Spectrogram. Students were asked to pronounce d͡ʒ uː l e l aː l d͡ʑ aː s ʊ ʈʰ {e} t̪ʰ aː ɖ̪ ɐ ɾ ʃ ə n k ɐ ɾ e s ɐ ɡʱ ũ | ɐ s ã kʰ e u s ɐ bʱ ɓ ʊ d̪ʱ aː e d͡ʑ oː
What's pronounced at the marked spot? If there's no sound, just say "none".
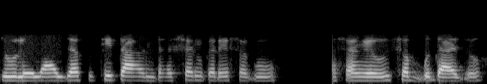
i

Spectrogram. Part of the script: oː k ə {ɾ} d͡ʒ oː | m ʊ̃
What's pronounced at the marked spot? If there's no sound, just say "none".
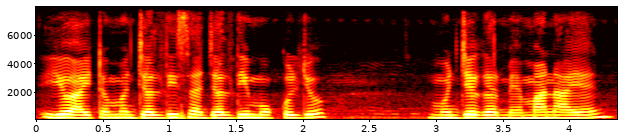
l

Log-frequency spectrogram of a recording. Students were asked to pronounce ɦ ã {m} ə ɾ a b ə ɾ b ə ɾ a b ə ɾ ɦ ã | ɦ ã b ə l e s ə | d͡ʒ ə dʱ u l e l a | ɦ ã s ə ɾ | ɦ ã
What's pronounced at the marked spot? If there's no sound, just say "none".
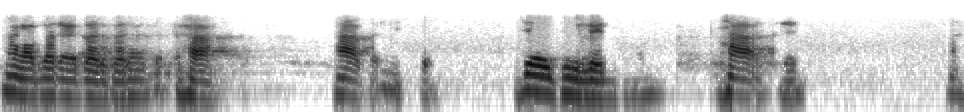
b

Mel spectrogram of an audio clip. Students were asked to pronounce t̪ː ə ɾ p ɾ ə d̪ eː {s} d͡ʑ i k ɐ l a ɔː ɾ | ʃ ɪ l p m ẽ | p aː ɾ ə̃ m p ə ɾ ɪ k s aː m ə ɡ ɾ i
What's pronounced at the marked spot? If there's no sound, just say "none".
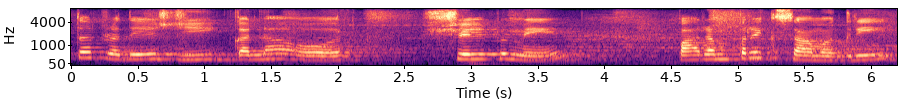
ʃ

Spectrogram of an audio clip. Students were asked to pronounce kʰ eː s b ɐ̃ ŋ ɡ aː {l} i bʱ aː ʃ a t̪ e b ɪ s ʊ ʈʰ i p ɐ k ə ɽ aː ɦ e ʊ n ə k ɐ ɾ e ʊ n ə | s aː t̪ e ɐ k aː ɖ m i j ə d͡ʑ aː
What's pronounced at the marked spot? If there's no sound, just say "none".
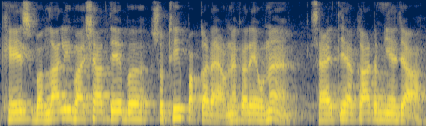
l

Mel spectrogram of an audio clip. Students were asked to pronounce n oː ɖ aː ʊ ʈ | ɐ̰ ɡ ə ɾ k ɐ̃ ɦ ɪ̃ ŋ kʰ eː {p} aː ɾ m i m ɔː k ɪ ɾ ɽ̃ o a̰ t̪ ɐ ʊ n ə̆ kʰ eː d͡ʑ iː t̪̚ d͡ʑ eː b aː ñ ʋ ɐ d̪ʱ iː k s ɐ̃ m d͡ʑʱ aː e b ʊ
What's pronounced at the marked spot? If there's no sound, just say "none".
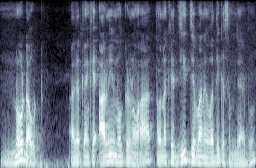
ʔ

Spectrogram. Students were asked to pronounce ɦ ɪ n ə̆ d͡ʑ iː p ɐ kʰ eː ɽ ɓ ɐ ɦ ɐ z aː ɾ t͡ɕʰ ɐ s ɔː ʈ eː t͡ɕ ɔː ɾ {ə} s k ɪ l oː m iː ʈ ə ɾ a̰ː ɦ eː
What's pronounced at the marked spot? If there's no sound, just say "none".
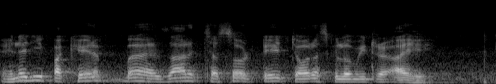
ə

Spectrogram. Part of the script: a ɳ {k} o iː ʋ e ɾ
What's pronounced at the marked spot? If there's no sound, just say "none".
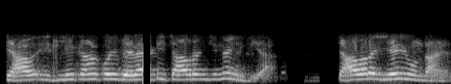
k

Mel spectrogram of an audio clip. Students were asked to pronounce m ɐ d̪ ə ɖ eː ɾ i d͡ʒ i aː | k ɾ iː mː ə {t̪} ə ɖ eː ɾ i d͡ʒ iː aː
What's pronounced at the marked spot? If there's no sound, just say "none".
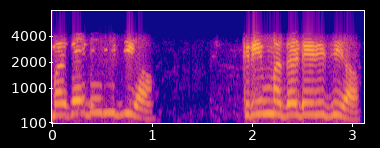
d̪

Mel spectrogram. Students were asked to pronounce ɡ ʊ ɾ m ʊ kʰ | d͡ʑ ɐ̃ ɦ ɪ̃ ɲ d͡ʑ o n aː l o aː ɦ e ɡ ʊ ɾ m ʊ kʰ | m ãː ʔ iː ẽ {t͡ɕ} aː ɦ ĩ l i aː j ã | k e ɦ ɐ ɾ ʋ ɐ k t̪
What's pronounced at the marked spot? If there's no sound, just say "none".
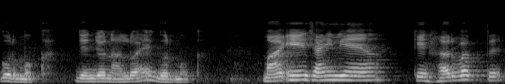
t͡ɕ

